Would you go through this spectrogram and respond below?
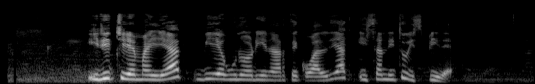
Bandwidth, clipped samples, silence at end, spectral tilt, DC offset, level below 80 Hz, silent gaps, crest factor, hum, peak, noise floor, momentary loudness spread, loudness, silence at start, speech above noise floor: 11.5 kHz; under 0.1%; 0.85 s; -4 dB/octave; under 0.1%; -78 dBFS; none; 20 dB; none; -6 dBFS; -61 dBFS; 14 LU; -24 LUFS; 0.1 s; 36 dB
